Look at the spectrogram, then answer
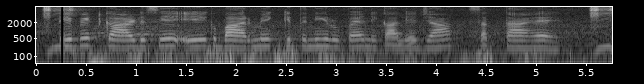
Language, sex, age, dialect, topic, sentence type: Hindi, female, 25-30, Awadhi Bundeli, banking, question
